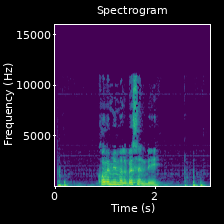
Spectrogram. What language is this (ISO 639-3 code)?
bsk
